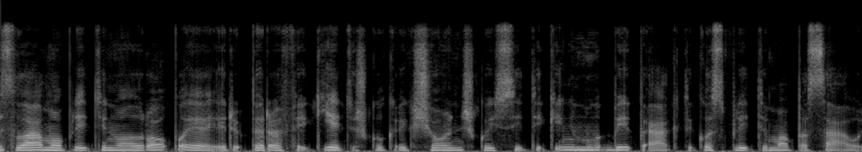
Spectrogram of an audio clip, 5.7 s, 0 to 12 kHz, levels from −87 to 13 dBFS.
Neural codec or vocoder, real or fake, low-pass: autoencoder, 22.05 kHz, a latent of 192 numbers a frame, VITS, trained on many speakers; fake; 9.9 kHz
